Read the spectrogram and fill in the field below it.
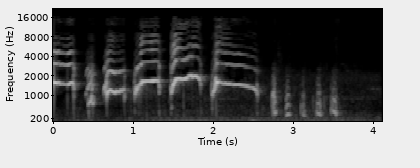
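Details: Black Shiba Inu puppy, one of three sister pups from mame-shiba parents: high, clear whining yelps that bend downward, several drawn-out cries followed by a string of short, softer squeaks.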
